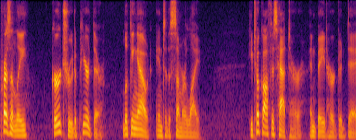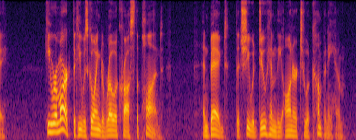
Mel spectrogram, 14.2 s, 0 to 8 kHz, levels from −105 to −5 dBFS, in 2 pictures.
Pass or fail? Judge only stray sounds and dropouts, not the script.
pass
